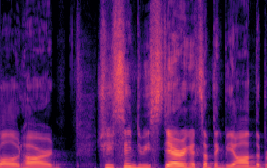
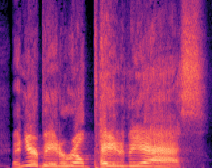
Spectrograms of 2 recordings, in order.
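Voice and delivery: angry threat; 15 dB louder than usual. Acted. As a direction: lay down the law. Steele threatening the man.

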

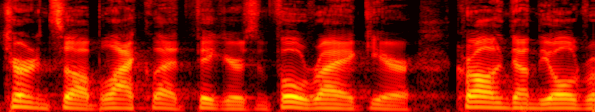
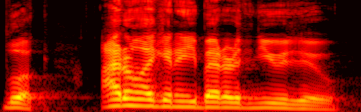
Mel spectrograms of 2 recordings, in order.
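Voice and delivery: heavy; 5 semitones higher, 8 dB louder than usual. A narrator's reading. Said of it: "Volkirk said heavily".

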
